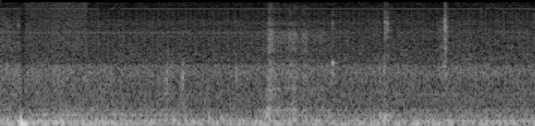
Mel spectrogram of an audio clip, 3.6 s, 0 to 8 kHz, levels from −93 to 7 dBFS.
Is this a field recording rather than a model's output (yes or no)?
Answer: yes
